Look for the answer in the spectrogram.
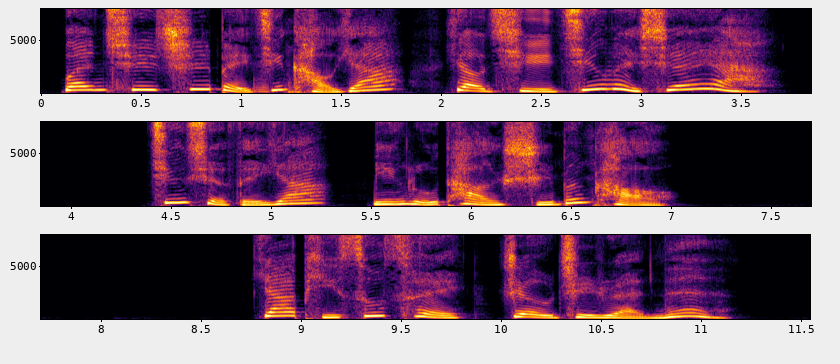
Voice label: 女 广告 品牌形象 年轻; 京味轩

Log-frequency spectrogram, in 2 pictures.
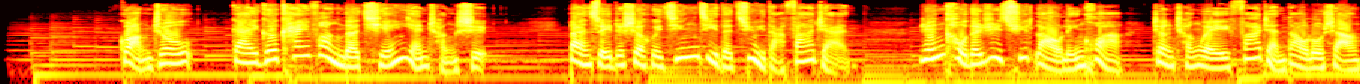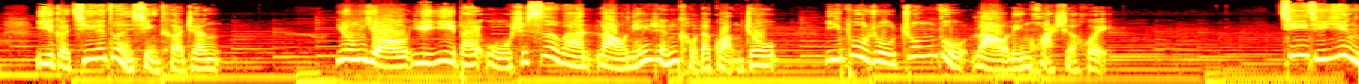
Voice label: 女 专题 政府 养老服务 自然; 广州

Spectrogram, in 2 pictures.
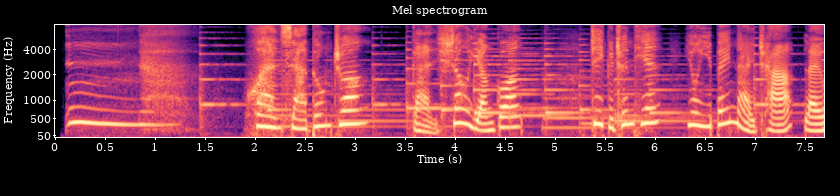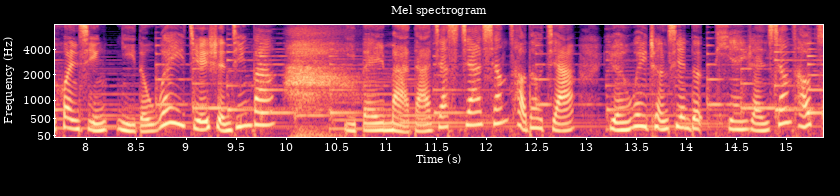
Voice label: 广告 品牌形象 奶茶 春天广告 可爱; 泡沫剧

